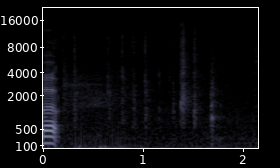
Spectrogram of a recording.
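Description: Computer keyboard typing: a quick, irregular run of key clicks as a password is entered into an archive's password prompt.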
